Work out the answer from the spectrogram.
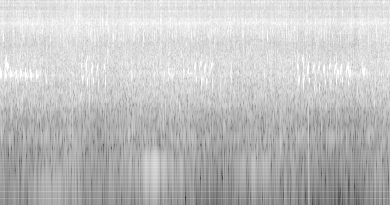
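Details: Sooty-headed bulbul tested by calling a rival: short groups of rapid chirping notes recurring every couple of seconds, under constant trickling water and a faint low hum.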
